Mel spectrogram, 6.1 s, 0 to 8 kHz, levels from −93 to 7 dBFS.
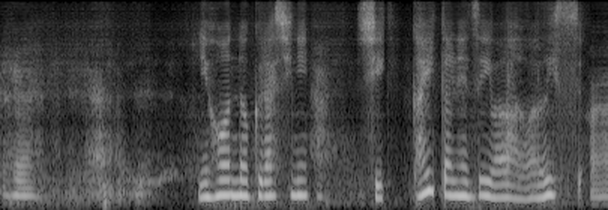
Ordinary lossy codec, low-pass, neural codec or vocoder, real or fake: none; none; codec, 16 kHz, 0.7 kbps, FocalCodec; fake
